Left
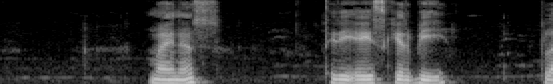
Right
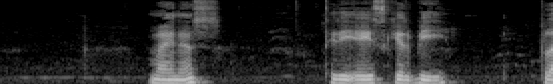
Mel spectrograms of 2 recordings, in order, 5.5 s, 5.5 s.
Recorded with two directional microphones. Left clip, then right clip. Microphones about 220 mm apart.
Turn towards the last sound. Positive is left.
turn(degrees=0)  # may be behind; listen again after turning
